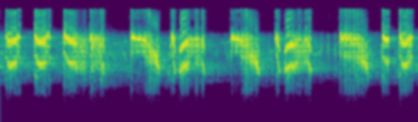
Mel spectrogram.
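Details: Swiftlet playback meant to attract birds to swiftlet houses: loud, separate squeaky chirps that sweep down in pitch, coming in uneven bursts about once a second.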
